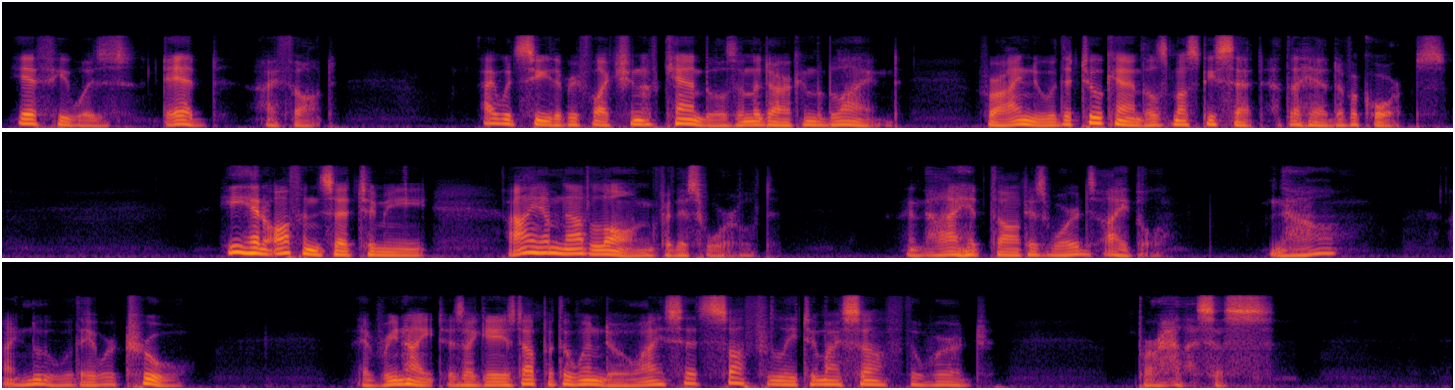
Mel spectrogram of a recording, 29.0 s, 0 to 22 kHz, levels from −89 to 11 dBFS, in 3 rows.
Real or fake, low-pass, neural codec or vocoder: fake; 7.2 kHz; codec, 16 kHz, 0.8 kbps, ZipCodec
